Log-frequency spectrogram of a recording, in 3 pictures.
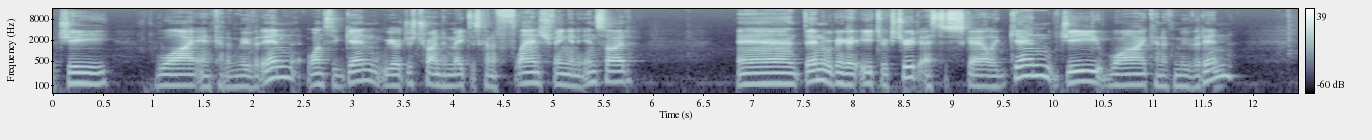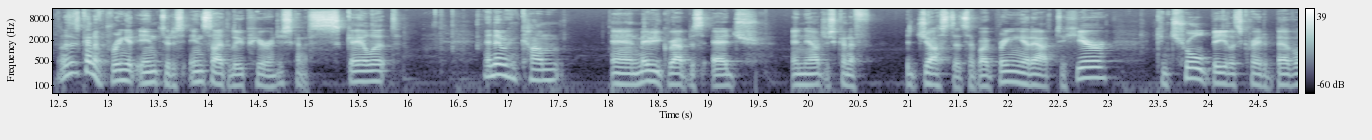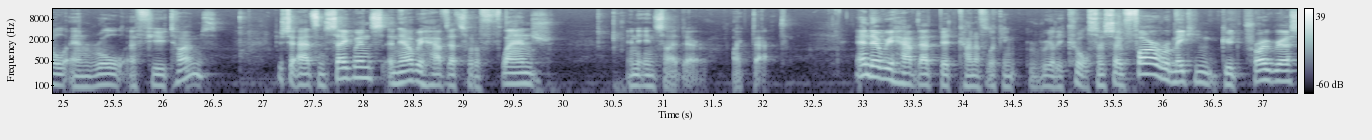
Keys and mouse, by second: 0.6 y, 1.5 click, 6.0-7.4 middle drag, 8.0 e, 8.2 s, 9.5 click, 9.7 g, 10.1 y, 12.0 click, 12.2-12.5 middle drag, 13.1 middle click, 13.8 s, 15.7-16.1 middle drag, 16.3 shift+middle drag, 17.1 alt+a, 18.3-19.3 middle drag, 19.6 g, 19.7 y, 22.2 click, 23.0 ctrl+b, 26.8-28.6 middle drag, 29.4 alt+a, 30.2 Tab, 30.6-34.8 middle drag.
